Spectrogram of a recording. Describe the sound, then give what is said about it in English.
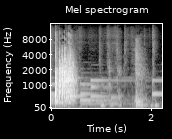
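Dice rolled for an attack against armor class in a tabletop role-playing game clatter and tumble across a hard surface in a loud burst, leaving a faint ringing tone, then a second, quieter rattle shortly after. No voices are heard. “My dice is stuck.”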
